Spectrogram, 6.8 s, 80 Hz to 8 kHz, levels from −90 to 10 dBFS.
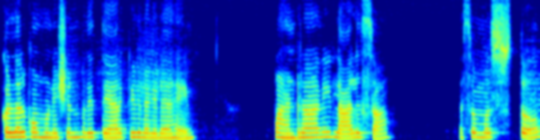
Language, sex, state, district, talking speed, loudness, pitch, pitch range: Marathi, female, Maharashtra, Dhule, 125 wpm, -17 LUFS, 255 Hz, 245-260 Hz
